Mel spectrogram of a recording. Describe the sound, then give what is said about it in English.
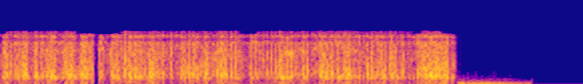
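Dense, hissing radio static crackles steadily for about three and a half seconds, thin and band-limited like a transmission, then cuts off abruptly and fades into silence. “Nothing but crackle on this end.”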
